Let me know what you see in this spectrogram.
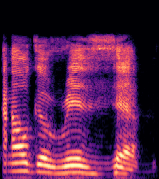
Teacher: The TH is voiced, not voiceless.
